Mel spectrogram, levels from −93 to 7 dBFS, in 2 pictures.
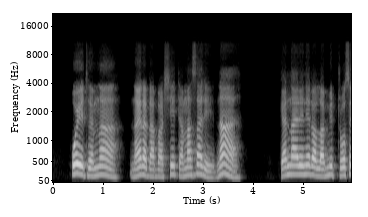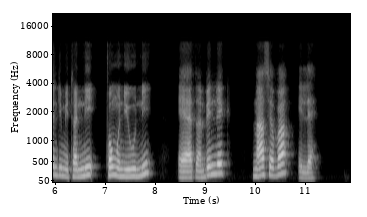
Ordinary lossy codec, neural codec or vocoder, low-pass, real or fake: none; codec, 24 kHz, 0.5 kbps, DualCodec; 10.8 kHz; fake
